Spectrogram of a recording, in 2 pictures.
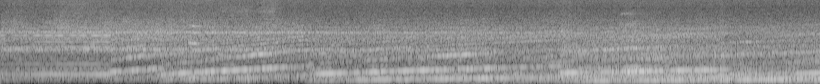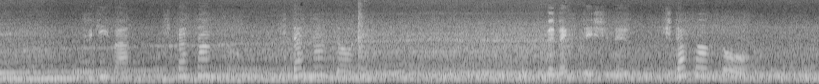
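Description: Train wheels rumble and clack over rail joints in a tunnel.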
